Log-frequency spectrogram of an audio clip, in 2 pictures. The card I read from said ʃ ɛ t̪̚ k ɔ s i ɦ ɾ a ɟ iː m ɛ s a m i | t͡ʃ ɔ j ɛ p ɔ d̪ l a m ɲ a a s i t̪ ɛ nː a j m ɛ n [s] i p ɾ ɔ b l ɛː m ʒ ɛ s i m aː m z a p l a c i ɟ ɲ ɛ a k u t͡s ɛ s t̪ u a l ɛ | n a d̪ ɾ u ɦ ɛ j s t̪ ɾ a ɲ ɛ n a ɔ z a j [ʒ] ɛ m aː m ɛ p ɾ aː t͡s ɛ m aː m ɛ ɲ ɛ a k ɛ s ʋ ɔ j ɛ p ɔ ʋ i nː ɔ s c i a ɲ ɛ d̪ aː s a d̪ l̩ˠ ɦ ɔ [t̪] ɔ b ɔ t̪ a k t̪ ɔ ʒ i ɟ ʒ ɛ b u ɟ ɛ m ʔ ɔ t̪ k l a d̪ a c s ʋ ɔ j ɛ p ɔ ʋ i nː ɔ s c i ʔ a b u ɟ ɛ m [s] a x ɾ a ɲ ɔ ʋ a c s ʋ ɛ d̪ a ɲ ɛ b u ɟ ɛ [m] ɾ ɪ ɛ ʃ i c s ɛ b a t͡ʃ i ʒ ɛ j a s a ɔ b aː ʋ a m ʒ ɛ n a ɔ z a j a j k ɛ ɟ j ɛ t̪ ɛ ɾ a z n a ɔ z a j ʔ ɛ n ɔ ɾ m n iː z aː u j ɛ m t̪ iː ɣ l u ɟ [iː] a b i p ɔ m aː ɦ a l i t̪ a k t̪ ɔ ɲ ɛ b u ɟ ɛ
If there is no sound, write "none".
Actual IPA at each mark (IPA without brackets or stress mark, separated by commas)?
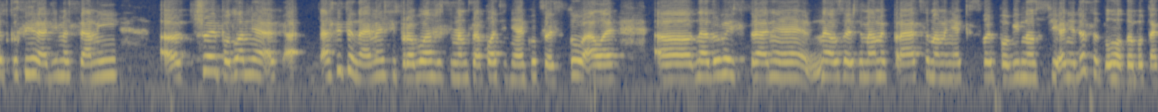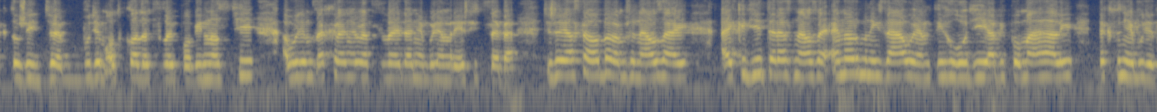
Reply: ʃ, ʒ, d̪, z, m, iː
